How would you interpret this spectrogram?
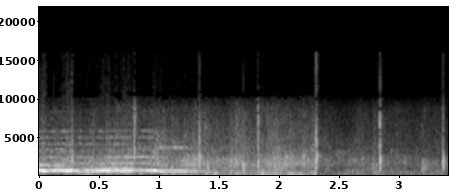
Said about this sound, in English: Okay, round of applause for Three Daughters, everybody, for putting this on.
